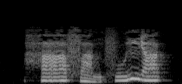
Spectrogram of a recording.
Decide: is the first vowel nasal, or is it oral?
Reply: oral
